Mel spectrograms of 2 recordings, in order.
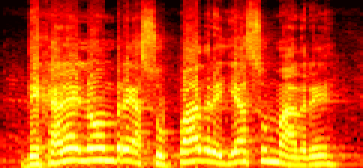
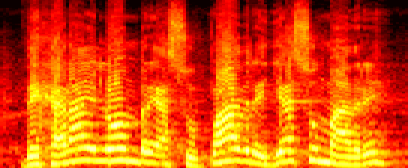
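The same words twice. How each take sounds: No difference in how they are said.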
